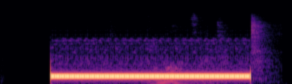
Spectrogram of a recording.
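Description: A steady, loud telephone dial tone plays for about two seconds while podcast guests are being called, then cuts off with a click into silence.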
